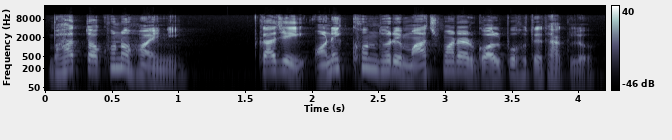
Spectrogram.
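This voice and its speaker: A man's voice: medium pitch, very animated, moderate pace, fairly bright tone. A man reading a literary short story as scripted audiobook narration.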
